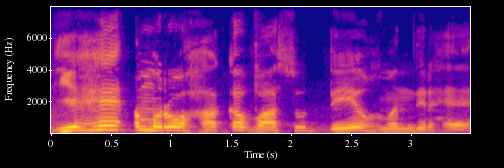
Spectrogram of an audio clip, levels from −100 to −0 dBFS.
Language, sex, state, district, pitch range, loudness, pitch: Hindi, male, Uttar Pradesh, Jyotiba Phule Nagar, 165-220 Hz, -19 LUFS, 185 Hz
